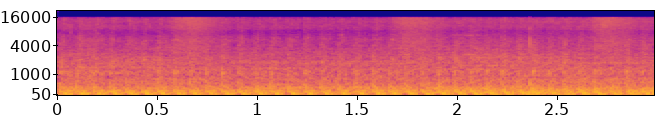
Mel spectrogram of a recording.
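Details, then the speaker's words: Motorcycle, idle ("minor") after being adjusted lower: low, even putter with steady pulse and no tapping or clatter; the noise is gone and the engine idles quietly. "Ito lang naman ay na-adjust. Oh. Wala nang ingay."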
